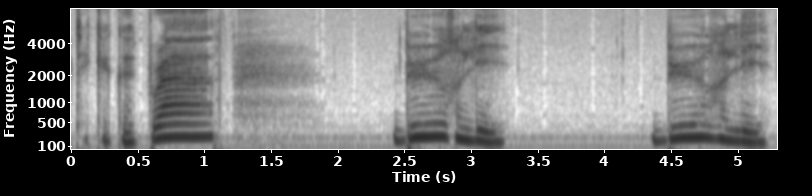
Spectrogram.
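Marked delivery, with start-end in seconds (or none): 2.4-5.3 Burly joined, with French u and throat r; French pronunciation. Shown as a demonstration. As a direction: model "Burly" as one French word. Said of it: "Do it with me".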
